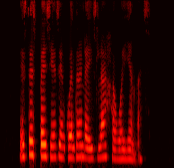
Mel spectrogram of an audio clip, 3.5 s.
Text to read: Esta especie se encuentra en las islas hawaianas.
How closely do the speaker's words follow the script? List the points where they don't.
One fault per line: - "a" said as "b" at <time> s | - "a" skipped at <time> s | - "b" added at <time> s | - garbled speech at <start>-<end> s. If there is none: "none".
none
